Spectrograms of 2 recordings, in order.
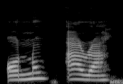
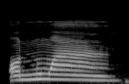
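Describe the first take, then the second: First: The r sound is pronounced in full. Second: The r sound is dropped entirely.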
